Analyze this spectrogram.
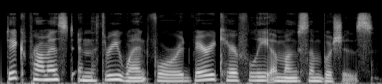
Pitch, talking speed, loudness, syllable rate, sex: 180 Hz, 190 wpm, -16 LUFS, 5.7 syllables/s, female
